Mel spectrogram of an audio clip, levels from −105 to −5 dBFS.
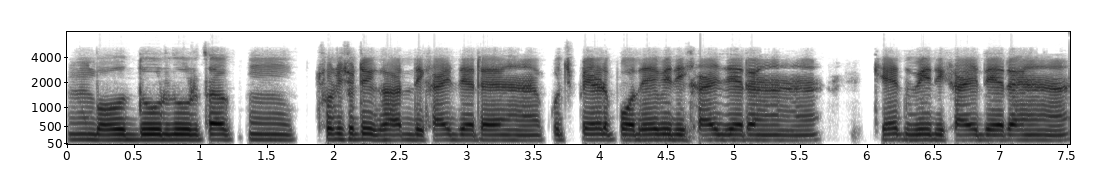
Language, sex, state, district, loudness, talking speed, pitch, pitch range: Hindi, male, Jharkhand, Jamtara, -15 LUFS, 200 wpm, 140 Hz, 135-140 Hz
